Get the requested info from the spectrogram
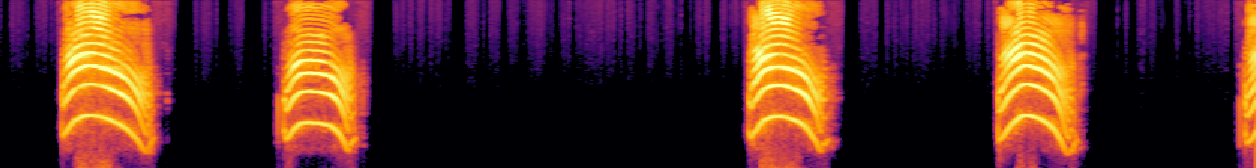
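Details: A kitten calls for its mother with loud, arched mews, rising and dropping in pitch, rich in overtones, arriving in pairs separated by about three seconds of silence; a fifth cry begins at the end.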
